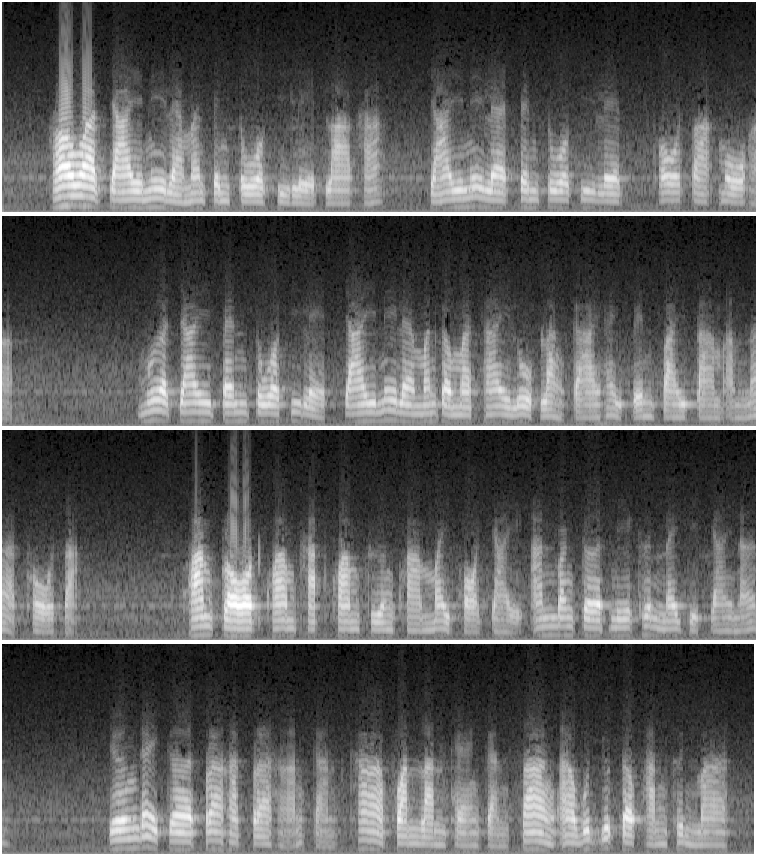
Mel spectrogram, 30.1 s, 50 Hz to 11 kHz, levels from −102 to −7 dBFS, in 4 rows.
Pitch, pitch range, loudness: 120 Hz, 110-135 Hz, -20 LUFS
